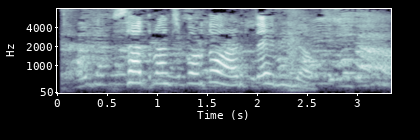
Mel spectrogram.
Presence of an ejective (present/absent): present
